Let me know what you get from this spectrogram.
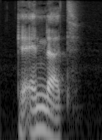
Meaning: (verb) past participle of ändern; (adjective) changed
- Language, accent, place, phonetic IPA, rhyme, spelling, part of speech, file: German, Germany, Berlin, [ɡəˈʔɛndɐt], -ɛndɐt, geändert, verb, De-geändert.ogg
